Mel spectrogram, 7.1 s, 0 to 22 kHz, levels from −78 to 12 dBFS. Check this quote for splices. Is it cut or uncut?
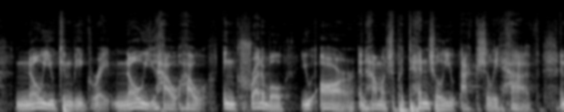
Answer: cut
